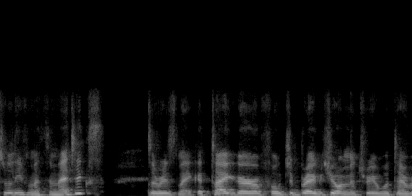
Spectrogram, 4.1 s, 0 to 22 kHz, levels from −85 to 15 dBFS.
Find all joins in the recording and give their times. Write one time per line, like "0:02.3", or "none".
0:01.5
